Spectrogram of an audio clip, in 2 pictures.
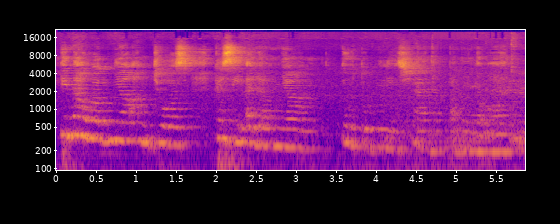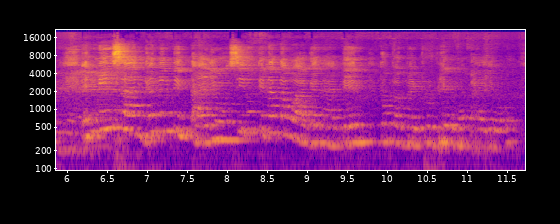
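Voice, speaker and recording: A woman pastor with a Filipino accent, preaching an animated sermon in a mix of Tagalog and English. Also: high voice, measured pace. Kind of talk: Taglish sermon. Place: church. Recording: echoey church hall, voice from a distance.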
